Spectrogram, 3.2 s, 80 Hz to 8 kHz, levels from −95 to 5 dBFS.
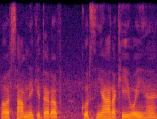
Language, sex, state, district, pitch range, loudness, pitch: Hindi, male, Bihar, Kaimur, 120-125 Hz, -19 LUFS, 125 Hz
